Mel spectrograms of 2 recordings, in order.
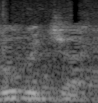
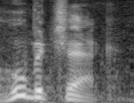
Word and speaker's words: Hubacek: Number 20, Ryan Hubacek. Or Hubacek. Put the accent on the wrong syllable.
